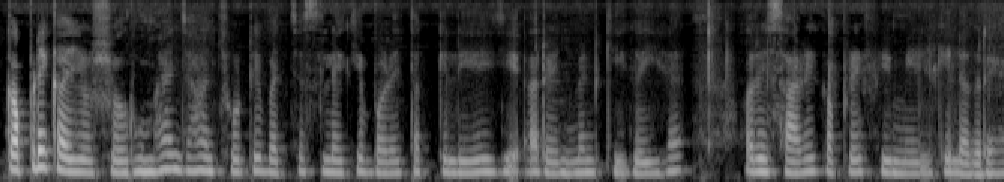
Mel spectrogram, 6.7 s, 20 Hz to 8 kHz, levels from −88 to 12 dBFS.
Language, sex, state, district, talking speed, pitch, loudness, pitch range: Hindi, female, Chhattisgarh, Raipur, 250 wpm, 200 Hz, -27 LUFS, 190-210 Hz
